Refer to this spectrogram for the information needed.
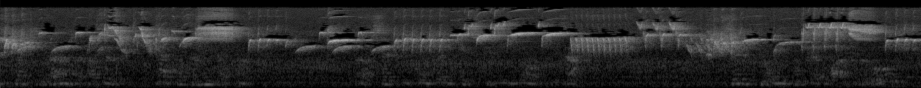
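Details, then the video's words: Goldfinch mule singing: a rapid, varied run of bright twittering notes, trills and short whistled phrases, with a low hum underneath. "mullet chardonneret"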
